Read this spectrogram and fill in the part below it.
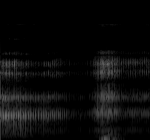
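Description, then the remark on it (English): A voice imitates the ghostly, croaking death rattle from the film The Grudge: a raspy, guttural drone that dips briefly, then swells again with a deep rumble, lasting about a second and a half. “And people would consistently like make the...”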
